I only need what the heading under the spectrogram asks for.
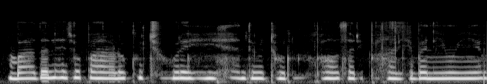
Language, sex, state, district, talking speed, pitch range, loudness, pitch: Hindi, female, Himachal Pradesh, Shimla, 185 wpm, 275-290 Hz, -12 LUFS, 280 Hz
